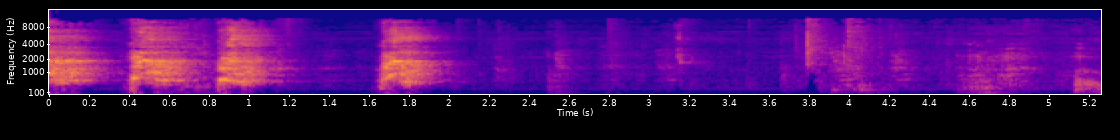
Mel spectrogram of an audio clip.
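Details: Chow Chow puppy Sasha at play with her first mechanical ball; three loud rough barks open, followed by quieter scattered yips, snuffles and a final bark near the end.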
